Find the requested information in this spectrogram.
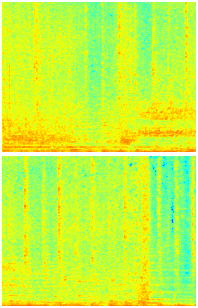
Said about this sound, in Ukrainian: Викрадачка мчить на авто до природничого музею. Всередині Паддінгтон, який нічого не підозрює. Туди ж вирушають і Брауни, та місіс Бьорд на своїй машині.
